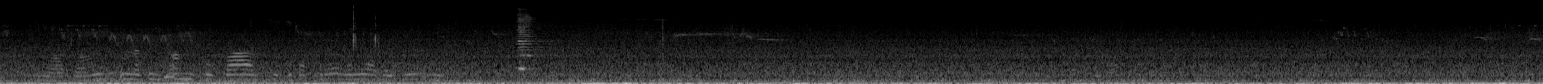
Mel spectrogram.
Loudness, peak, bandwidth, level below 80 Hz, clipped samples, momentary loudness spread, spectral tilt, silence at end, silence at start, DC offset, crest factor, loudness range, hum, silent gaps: -41 LUFS; -14 dBFS; 11.5 kHz; -36 dBFS; under 0.1%; 5 LU; -5 dB/octave; 0 s; 0 s; under 0.1%; 16 dB; 3 LU; none; none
